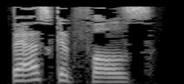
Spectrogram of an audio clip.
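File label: "basketfuls", British English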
